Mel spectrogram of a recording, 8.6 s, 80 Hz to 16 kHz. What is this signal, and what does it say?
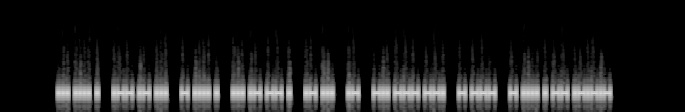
Morse code, heard as a keyed tone, about 43 wpm, 700 Hz. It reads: SHE WAS THE SAME AS A DOG TO THEM.
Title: Sentences from Top 1000 Words - Review Part 2 - 45wpm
